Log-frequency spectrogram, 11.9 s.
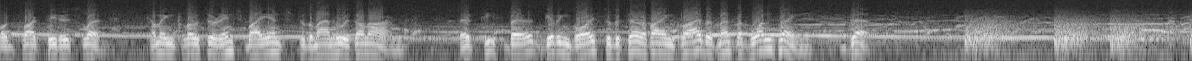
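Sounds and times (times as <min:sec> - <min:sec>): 
speech: 0:00.0 - 0:08.8
gunshots: 0:09.6 - 0:11.9.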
